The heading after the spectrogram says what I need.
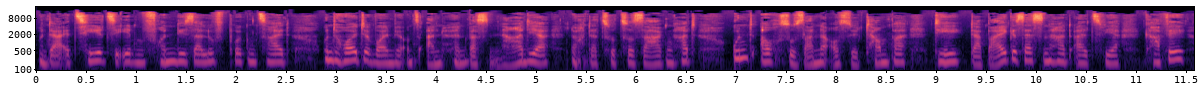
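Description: A woman's voice: lowish voice, steady tone, normal speed, a little mellow, slightly rough. A woman hosting a podcast, reading a story aloud and then interviewing a guest with eager questions and many fillers. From Berlin.

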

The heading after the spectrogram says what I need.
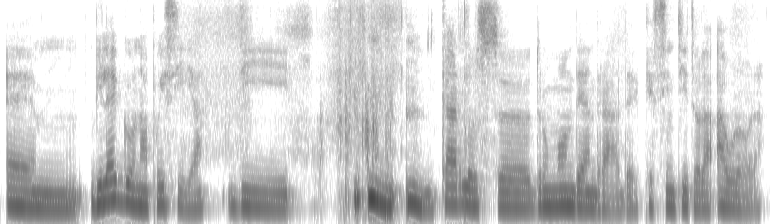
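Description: Low, mellow young woman, hesitant. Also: measured pace, hardly any pauses, slight background noise. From Palermo, Sicily, Italy. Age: young adult. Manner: hesitant, searching for words. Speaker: art student. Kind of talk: casual, informal address to camera.

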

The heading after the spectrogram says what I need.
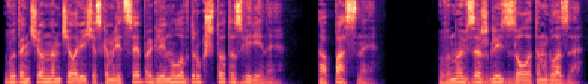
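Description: A man narrating an audiobook in a steady, measured voice. His pitch sits in an ordinary male range. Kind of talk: scripted narration.

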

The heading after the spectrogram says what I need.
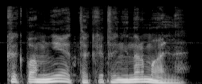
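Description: A man's voice: mid-range voice, lively intonation, moderate pace, a little mellow, slightly rough, dry recording, voice pushed up. A man reading an audiobook, voicing a puzzled, skeptical young man in a questioning tone.

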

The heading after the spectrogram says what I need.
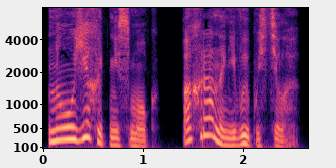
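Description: A woman's voice: fairly low pitch, huge pitch swings, normal speed, no echo, studio quality. A woman voicing a nervous swindler hypnotist. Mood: polite. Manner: trembling, hushed. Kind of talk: audiobook character voice.

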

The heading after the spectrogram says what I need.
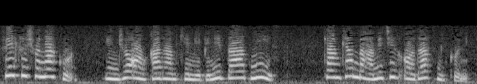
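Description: A woman's voice: high-pitched, expressive. A woman reading a knowing, pushy village headmaster. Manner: knowing, insistent, talks over others. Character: chatty, overconfident village school principal, male. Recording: dull lo-fi audiobook recording with faint hiss.

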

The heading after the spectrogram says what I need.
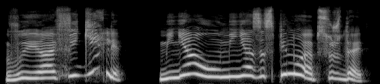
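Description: Woman reader as an excitable, touchy young woman, high-pitched, dry sound. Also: no room sound, natural voice. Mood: outraged. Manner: excitable, emotional, quick to take offence. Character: tipsy indignant young woman, dramatic and touchy.

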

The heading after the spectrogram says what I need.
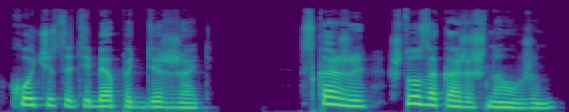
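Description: A woman's voice: low-pitched, expressive, moderate pace, a little mellow. A woman voicing a fussing, motherly cook who coos and coaxes a grieving girl. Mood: coaxing. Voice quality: cooing, doting.

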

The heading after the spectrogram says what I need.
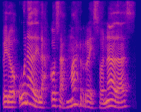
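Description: A man's voice: fairly high pitch, expressive, a little slow, pushed and bright. A young man with an Argentine accent co-hosting a casual radio chat show, playful and slangy. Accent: Argentine Spanish. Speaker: radio co-host.

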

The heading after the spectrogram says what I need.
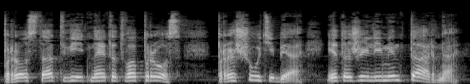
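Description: A man's voice: a little high, lively intonation, normal speed, voice pushed up. A man voicing a frightened father pleading with his son, voice trembling with tears. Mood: desperate. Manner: pleading then shouting, trembling. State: tearful. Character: desperate frightened father, voice shaking.

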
